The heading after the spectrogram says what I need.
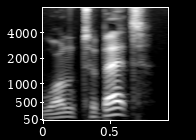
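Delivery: rising intonation at the end of bet. Teaching the expression of the week, rising intonation on bet. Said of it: "It's rising intonation".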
